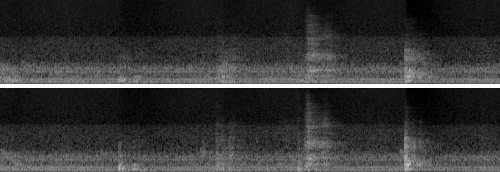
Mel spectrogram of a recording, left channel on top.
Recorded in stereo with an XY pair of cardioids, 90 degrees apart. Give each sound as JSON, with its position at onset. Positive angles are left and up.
{"t": 1.2, "sound": "footsteps", "azimuth_deg": -65, "distance_m": 7.5}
